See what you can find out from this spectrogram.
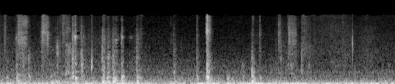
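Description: One car starts to move off on a rainy day, its low engine rumble steady and continuous, with scattered clicks and light clatter over the top. No one speaks.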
